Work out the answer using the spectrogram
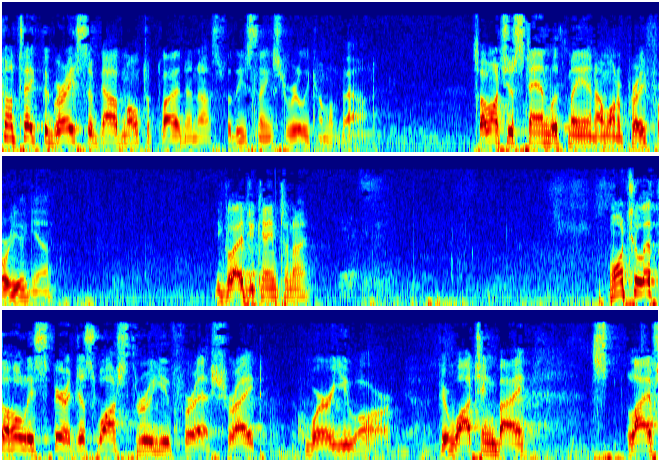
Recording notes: Recorded Live at Grace Harvest Church, Holiday, FL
